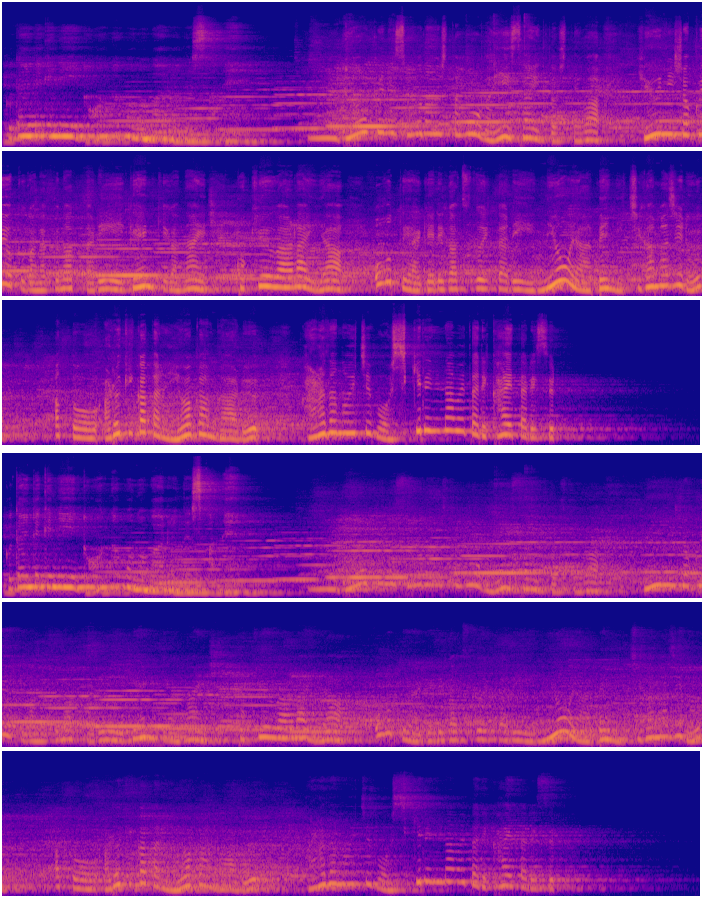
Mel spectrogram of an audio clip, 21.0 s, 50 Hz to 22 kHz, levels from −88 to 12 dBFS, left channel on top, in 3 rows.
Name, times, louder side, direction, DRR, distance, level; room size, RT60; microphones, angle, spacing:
voice 1, 0.0-2.4, equal, 40° right, 1 dB, 1.4 m, -23 dB
Wind instrument woodwind instrument, 0.9-5.5 6.1-10.9, left 1 dB, 10° left, 2.7 m, -31 dB
Chatter, 2.9-17.1, left 1 dB, 50° left, 1.7 m, -36 dB
voice 2, 3.1-6.0 6.4-9.1 9.4-10.4 10.7-14.0 14.7-16.6 17.0-19.5, left 5 dB, 85° left, 12 dB, 0.5 m, -24 dB
17.0 x 8.5 x 3.9 m, 2.3 s
head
